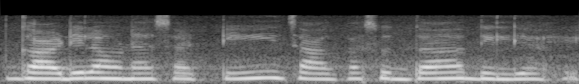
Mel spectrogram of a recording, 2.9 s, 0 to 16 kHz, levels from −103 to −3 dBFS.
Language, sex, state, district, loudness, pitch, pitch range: Marathi, female, Maharashtra, Pune, -21 LUFS, 250 Hz, 240-255 Hz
